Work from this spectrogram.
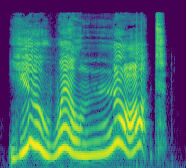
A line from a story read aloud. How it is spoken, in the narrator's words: shouted Alice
